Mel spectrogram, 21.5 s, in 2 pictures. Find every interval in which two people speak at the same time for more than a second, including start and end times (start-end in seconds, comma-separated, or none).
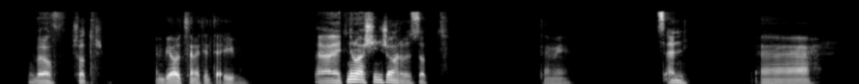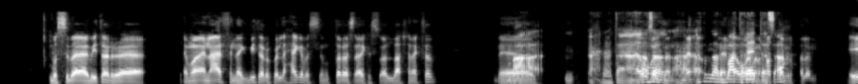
18.6-20.7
